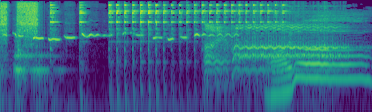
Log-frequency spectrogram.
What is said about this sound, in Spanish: Y el tiempo pronto pasa, silbando al trabajar.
